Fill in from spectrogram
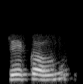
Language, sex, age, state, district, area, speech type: Maithili, female, 60+, Bihar, Supaul, rural, conversation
